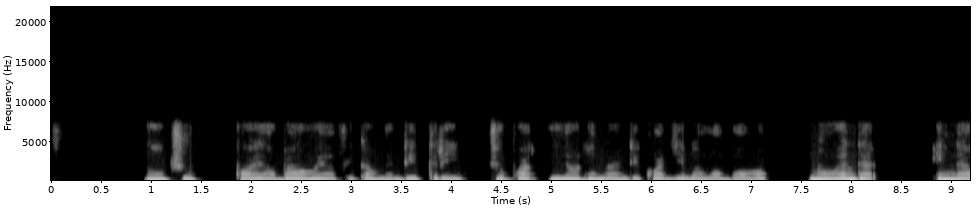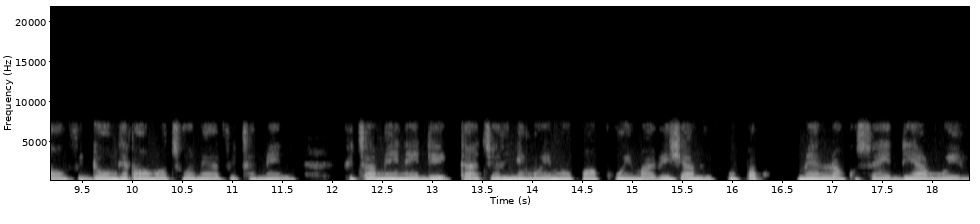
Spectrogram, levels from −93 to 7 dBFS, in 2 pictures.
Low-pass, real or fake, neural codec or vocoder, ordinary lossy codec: 7.2 kHz; fake; codec, 24 kHz, 0.9 kbps, WavTokenizer, medium speech release version 1; Opus, 32 kbps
